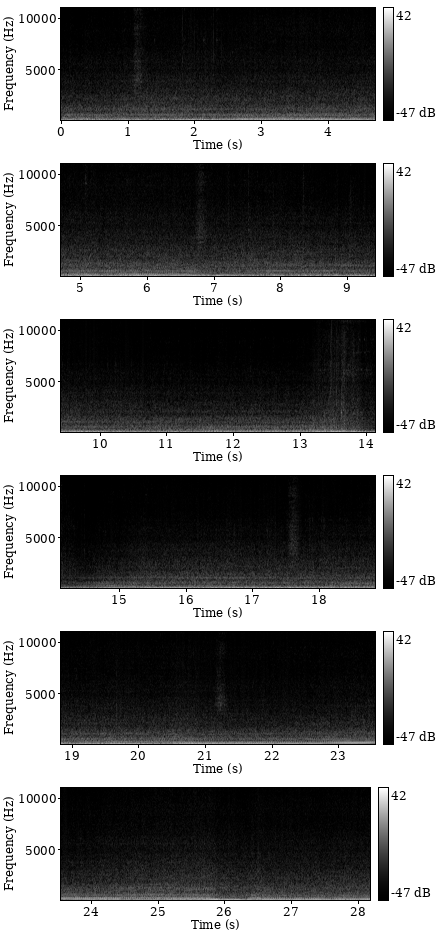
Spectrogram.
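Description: Alfa Romeo Giulia's twin-cam four-cylinder engine at racing speed, heard from inside the cabin, its pitch climbing through the gears and dropping at each shift or lift. There is a short loud rush about halfway through, followed by a brief drop in level.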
